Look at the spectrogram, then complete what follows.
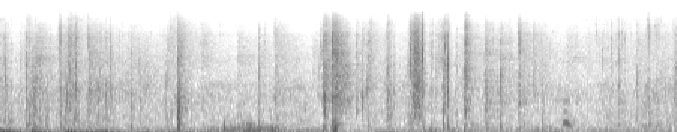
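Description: Footsteps of someone moving fast on outdoor ground: a string of irregular thuds and clatters over a steady low rumble.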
